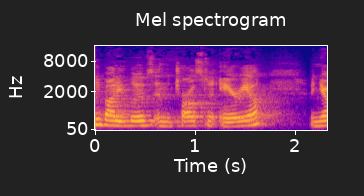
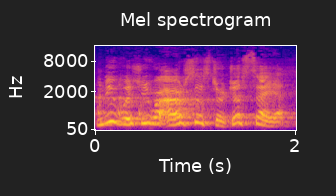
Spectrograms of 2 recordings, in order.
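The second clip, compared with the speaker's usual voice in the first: laughing; 5 semitones higher than usual. Real, not acted. Teasing listeners while laughing.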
